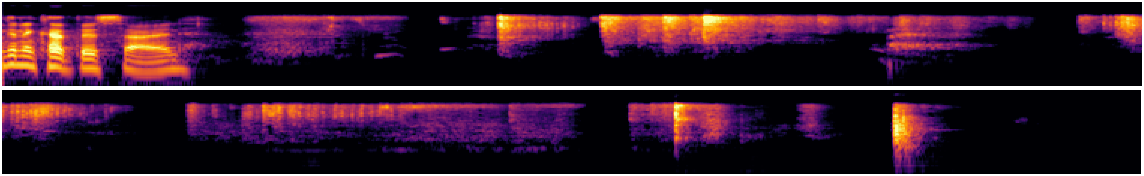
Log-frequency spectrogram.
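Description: A tape measure rattles as it is pulled out and snaps back.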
